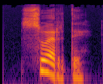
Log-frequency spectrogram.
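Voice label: Spanish, female; lucky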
